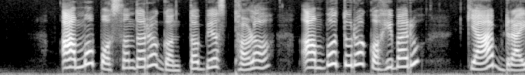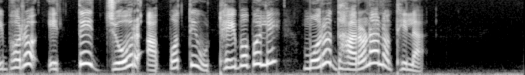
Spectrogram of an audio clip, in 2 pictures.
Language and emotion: Odia, surprised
